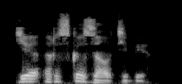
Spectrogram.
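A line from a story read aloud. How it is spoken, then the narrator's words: Barely audible sigh. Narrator (Russian): еле слышно вздохнул Говоруха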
